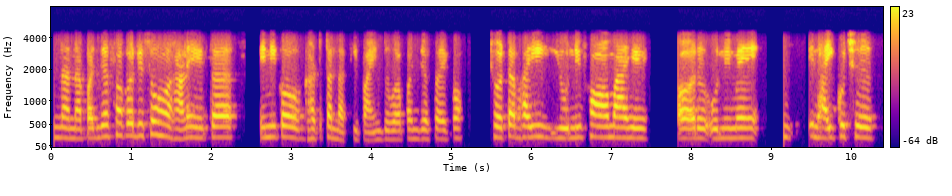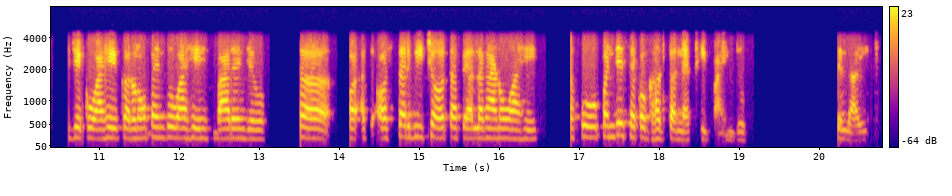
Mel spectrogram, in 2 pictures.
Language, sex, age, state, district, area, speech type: Sindhi, female, 45-60, Uttar Pradesh, Lucknow, rural, conversation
